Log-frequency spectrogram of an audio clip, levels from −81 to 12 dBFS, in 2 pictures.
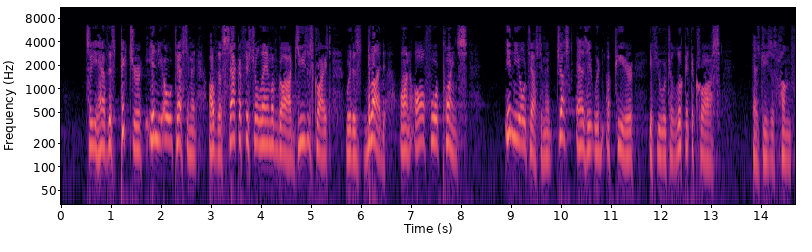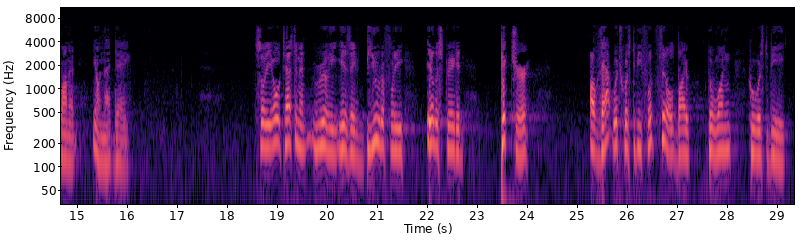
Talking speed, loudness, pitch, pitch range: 150 wpm, -22 LUFS, 160 Hz, 140-190 Hz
